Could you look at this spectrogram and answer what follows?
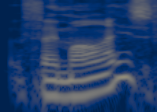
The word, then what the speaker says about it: Fomies: This band, now I don't even know if this how you pronounce it, Fomies, F-O-M-I-E-S. Fomies? – That's how I would say it too. – M-O-U-S-E. Yeah. Fomies or Fomies? – Fomies, yes.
